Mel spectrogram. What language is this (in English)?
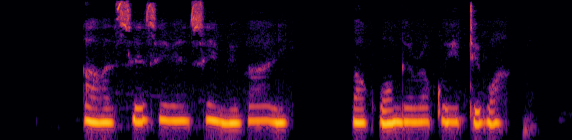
Ganda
